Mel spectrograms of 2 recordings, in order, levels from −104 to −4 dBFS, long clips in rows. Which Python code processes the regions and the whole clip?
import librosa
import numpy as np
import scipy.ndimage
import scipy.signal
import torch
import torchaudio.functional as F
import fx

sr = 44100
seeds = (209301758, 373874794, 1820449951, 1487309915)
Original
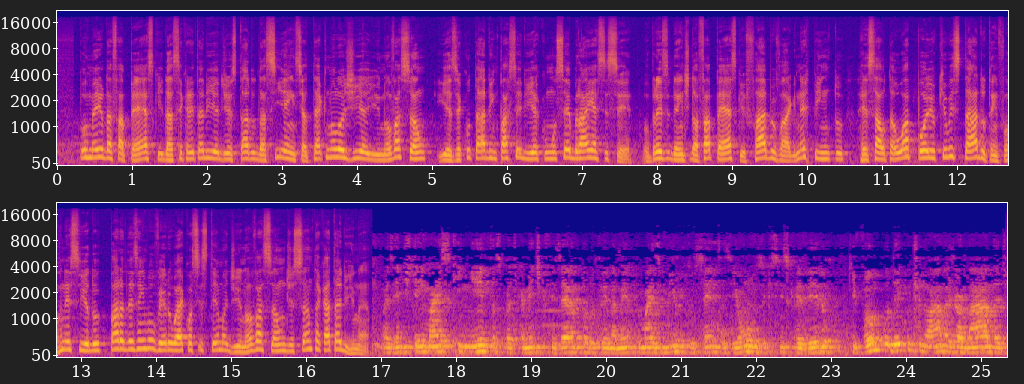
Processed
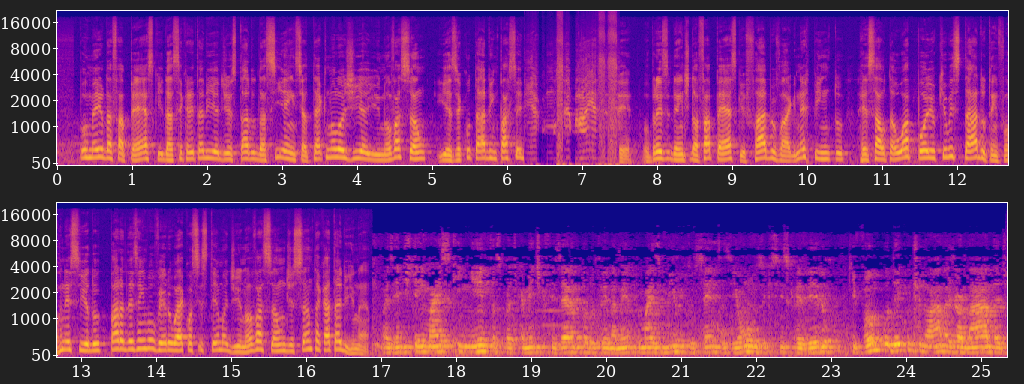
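

y = fx.chain(x, sr, fx.brickwall_highpass(low_hz=840.0),
    fx.running_max(window=5), at=(6.22, 7.5))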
